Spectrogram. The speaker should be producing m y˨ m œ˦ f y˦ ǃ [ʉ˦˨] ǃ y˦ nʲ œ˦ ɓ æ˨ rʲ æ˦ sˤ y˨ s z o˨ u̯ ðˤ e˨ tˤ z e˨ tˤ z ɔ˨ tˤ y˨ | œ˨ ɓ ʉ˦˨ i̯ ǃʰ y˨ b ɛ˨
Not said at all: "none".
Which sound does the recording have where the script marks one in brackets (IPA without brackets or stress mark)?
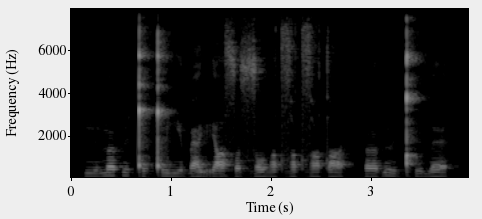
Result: ʉ˨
